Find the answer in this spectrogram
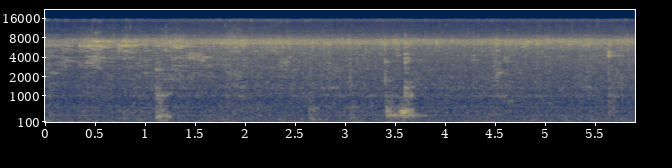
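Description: Potato and pointed gourd pieces sizzling in hot oil in a kadai, a steady high hiss, as a wooden spatula stirs them, with a couple of short scrapes near 1 s and 3.5 s.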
